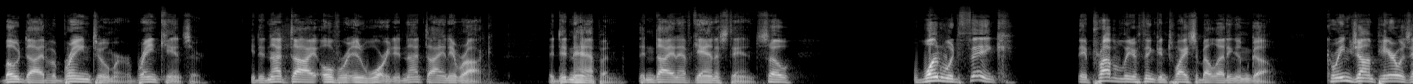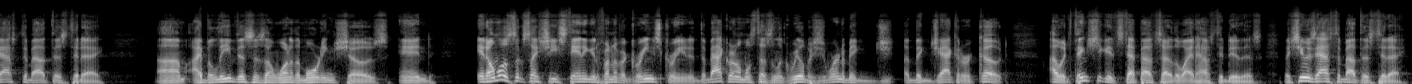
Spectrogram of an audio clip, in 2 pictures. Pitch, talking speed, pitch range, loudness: 110 Hz, 240 wpm, 95-125 Hz, -20 LUFS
